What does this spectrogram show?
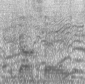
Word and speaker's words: agate: Being a geologist in training, it's pronounced Agate. Ugote, Agate, Agate. It's a mineral.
